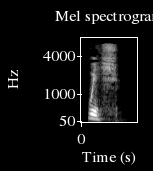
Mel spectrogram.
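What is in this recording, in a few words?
"wish", British English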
